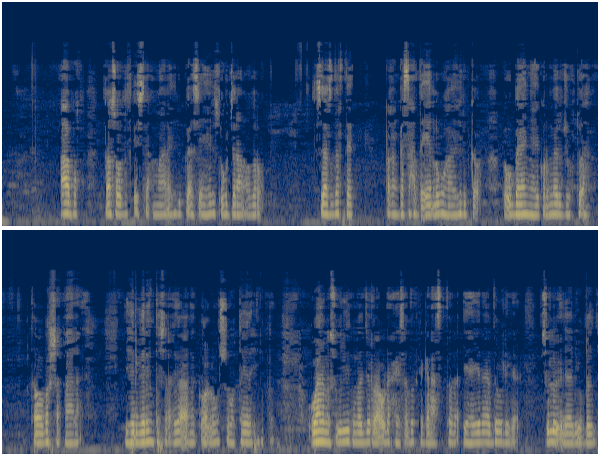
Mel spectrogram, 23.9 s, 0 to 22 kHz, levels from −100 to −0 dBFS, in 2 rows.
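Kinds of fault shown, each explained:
HE-AAC compression: the treble sounds bright but synthetic, s sounds come out gritty, metallic and lispy, and nothing reaches above 11.5 kHz. The heavy damage fits a bitrate near 12 kbps, likely from spectral band replication rebuilding the top band from copied lower bands.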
